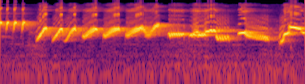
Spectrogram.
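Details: Murai batu, a white-rumped shama in steady song rich in inserted phrases, opens with a few high ticks, then gives a quick run of rising whistled slurs, each repeated several times, and ends with a sharp up-sweeping note.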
